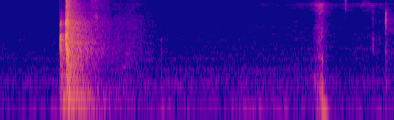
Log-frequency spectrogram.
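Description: A door being shut lands as one sharp, loud thud followed by a decaying rattle. A second, softer knock comes about two seconds later, with near silence between.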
